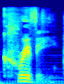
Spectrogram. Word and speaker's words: Crovie: Crovie, Aberdeenshire. Pronounced Crivie, this is the most on the edge village in Britain.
